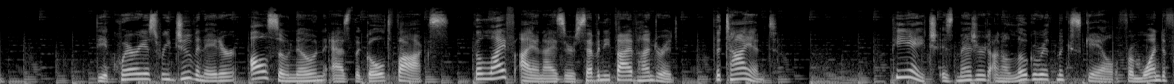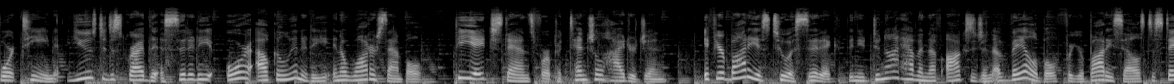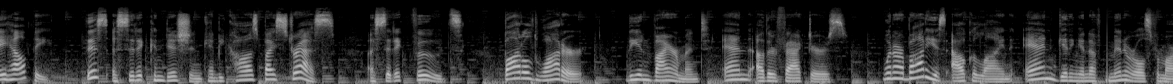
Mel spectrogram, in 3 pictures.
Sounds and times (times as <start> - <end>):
Music: 0.0 - 35.2
Speech: 1.0 - 7.8, 9.0 - 35.2.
